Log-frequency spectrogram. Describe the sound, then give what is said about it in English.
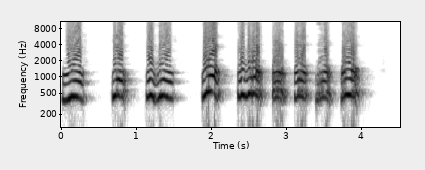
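About ten loud barks from a dog in a quick, uneven series, some doubled up, each one short and sharp with brief silences between them and no other sounds around. “It was the same barks every fucking week.”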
